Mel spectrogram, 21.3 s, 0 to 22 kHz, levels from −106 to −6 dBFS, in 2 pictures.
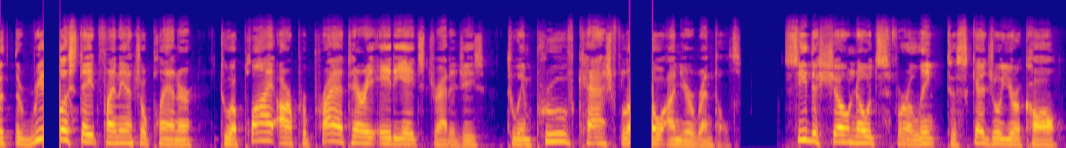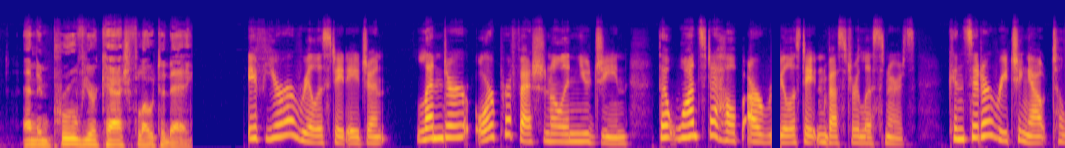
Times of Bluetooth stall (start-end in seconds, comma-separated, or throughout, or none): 0.43-0.60, 6.30-6.53, 18.37-18.47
